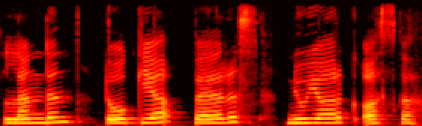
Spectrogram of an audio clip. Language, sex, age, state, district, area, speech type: Kashmiri, female, 18-30, Jammu and Kashmir, Bandipora, rural, spontaneous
